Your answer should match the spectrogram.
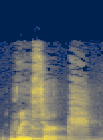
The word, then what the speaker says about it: research: its stress is that in American English most often we put the stress on the first syllable research and we can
